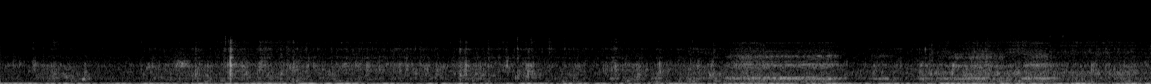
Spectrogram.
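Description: Hooked bass thrashing and splashing at the water's surface, a string of short irregular splashes.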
